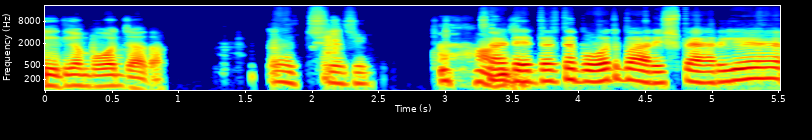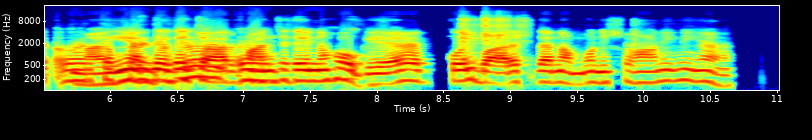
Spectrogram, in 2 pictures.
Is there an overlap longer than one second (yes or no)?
yes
